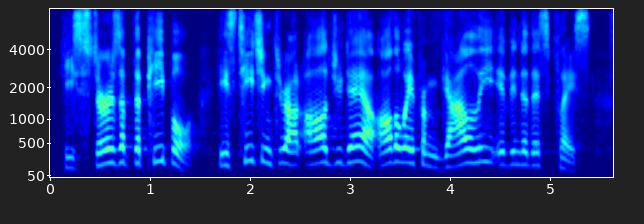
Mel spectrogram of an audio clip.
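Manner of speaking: urgent, insistent crowd shouting, loud and high.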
